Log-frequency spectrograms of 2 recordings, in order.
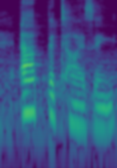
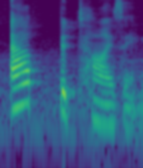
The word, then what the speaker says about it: appetizing: Now, the pronunciation is appetizing. The stress goes on the first syllable.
